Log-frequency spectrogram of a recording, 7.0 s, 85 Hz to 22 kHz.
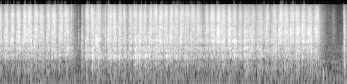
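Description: Old 120-grit sandpaper scrubs white styrofoam in fast, rhythmic back-and-forth strokes, a close, hissing rasp that pauses briefly partway through and stops near the end.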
